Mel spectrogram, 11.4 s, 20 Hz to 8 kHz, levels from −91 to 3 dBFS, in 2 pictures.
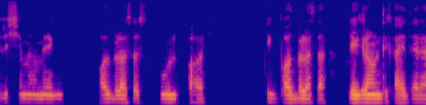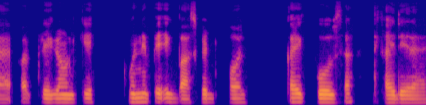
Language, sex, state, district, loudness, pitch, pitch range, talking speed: Hindi, male, Uttarakhand, Uttarkashi, -30 LUFS, 110 Hz, 105-110 Hz, 175 wpm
